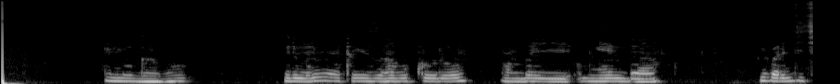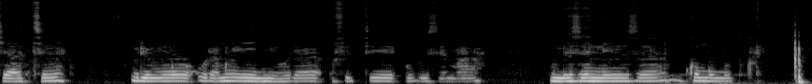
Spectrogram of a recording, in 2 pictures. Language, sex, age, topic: Kinyarwanda, male, 18-24, health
